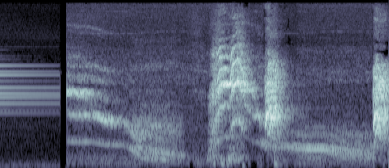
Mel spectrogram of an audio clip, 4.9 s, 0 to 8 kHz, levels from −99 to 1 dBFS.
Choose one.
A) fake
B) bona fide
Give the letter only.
B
